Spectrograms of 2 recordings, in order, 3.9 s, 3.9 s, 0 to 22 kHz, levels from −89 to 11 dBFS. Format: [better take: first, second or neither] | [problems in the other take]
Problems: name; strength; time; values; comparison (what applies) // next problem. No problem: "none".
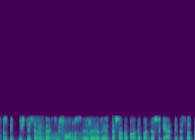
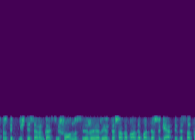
second | noise reduction (neural mask model RNNoise)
